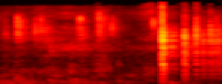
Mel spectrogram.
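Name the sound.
dice rolling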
